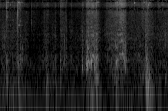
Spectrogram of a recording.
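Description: A zipper on a bag is handled up close, with several short rasping zip strokes and soft rustles, fairly quiet and with no voices.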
